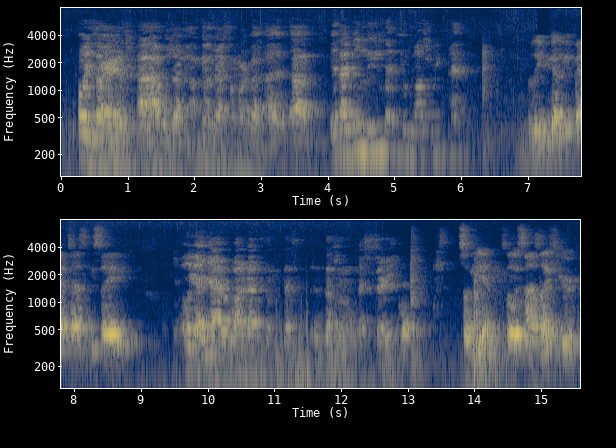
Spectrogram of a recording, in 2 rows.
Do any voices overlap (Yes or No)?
No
